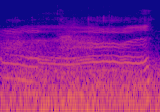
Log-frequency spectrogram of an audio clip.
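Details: Alice, a tame fox, on a snowy morning while snow falls; a thin, drawn-out whine holding a steady tone with bright overtones, rising slightly at the end, over a low background rumble.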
